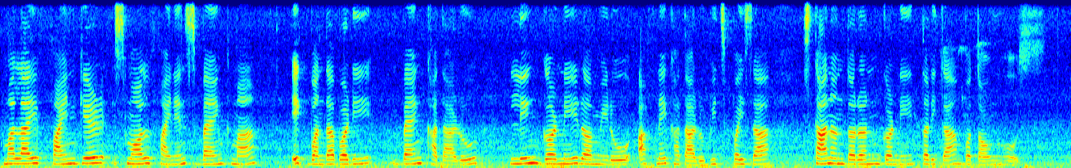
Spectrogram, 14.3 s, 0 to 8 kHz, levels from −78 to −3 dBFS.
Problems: constant background noise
